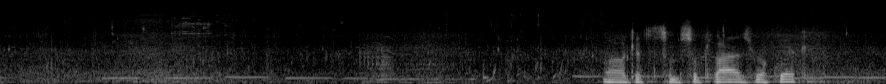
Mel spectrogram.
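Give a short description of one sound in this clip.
Waves wash gently against a wooden ship.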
